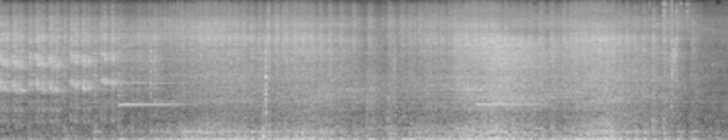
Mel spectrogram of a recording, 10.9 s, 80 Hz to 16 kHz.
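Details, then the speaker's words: 4.7 HO V8 in a Dodge Ram 1500 after the timing jumped: a rough, lumpy low knocking that swells and worsens. A couple of cylinders appear dead, with no oil pressure even after a new sending unit; engine considered junk. "oh it's running so rough oh there's a couple dead cylinders starting to sound noisy"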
